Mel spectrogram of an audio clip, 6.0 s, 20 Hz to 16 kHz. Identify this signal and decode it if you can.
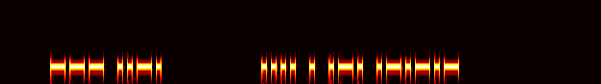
Morse code, heard as a keyed tone, about 25 wpm, 700 Hz. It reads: OF HER.
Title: 3x Word-Spacing - Sentences from Top 200 Words - 25wpm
